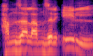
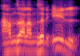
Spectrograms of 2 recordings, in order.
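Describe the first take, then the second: No difference in how they are said.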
